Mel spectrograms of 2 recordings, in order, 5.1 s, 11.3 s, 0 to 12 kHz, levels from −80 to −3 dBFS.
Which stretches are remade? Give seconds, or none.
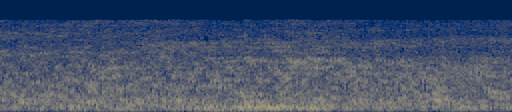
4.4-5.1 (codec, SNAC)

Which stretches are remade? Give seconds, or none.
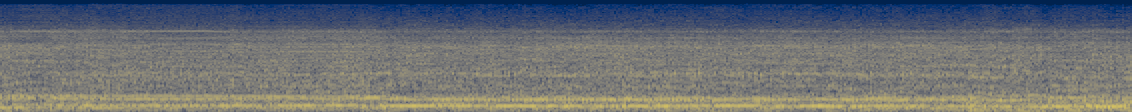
0.0-1.5 (codec, SNAC); 2.3-11.3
